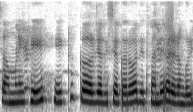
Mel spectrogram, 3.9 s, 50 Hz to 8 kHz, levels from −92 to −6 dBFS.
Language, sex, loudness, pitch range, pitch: Punjabi, female, -14 LUFS, 225-245 Hz, 230 Hz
